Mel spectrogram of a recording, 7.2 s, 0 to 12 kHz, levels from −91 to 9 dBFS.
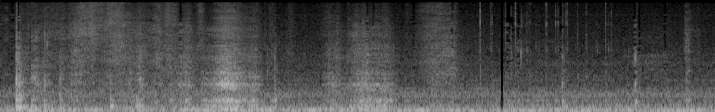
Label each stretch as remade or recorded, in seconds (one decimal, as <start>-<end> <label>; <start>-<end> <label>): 0.0-7.2 recorded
